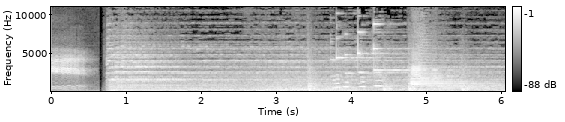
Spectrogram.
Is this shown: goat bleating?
yes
